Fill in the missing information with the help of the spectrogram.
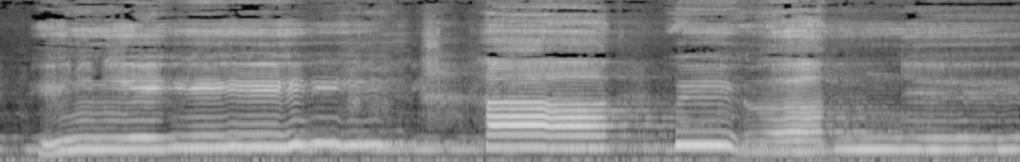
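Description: Backing music: women's voices singing a slow chant, with gliding and held notes over a steady drone.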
